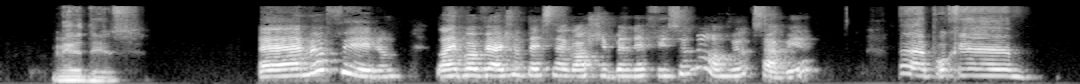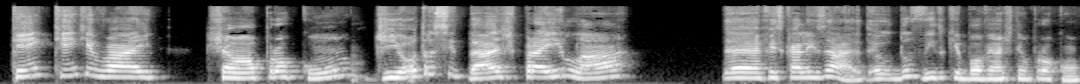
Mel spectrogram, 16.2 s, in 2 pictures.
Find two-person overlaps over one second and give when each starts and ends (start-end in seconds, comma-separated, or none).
none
